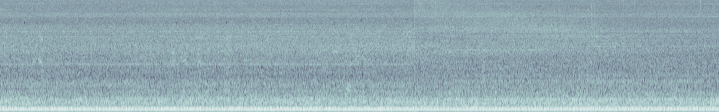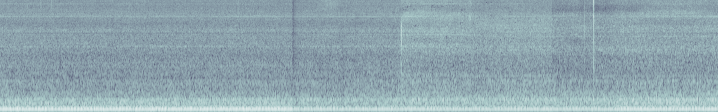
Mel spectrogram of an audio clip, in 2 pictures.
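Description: Turboprop airliner's engine and propeller heard from inside the cabin in cruise: a loud, steady drone with a strong low hum, easing slightly about twenty seconds in.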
